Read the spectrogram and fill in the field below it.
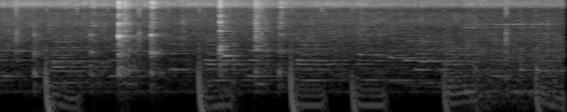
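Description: Ginger garlic paste fries in a pan for sweet corn veg biryani, sizzling steadily while a spoon scrapes and stirs in repeated strokes about once a second, close and clear with no voices.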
